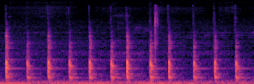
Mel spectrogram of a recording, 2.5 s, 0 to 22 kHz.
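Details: 1971 Pontiac Formula 10-bolt 8.5-inch posi rear end turned by hand: sharp knock about every fifth of a second; grooves cut inside, flat posi springs, broken clutch parts suspected, not confirmed.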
